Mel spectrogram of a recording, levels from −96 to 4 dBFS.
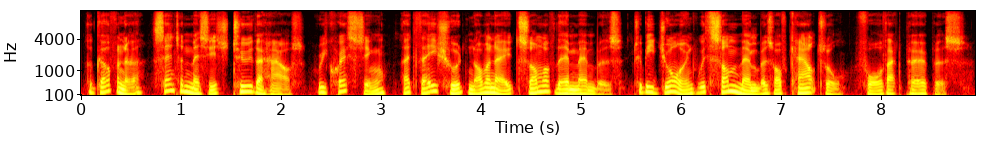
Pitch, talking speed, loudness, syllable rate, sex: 130 Hz, 190 wpm, -18 LUFS, 5.2 syllables/s, male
